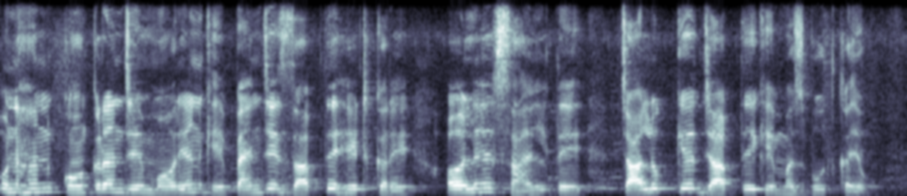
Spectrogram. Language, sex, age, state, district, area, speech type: Sindhi, male, 18-30, Gujarat, Kutch, urban, read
